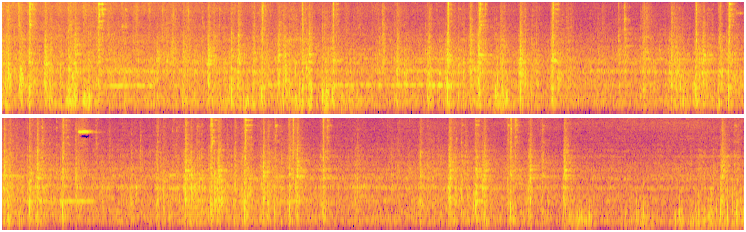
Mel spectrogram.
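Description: Passenger train coaches rolling past, their wheels clicking over rail joints and pointwork in an irregular clatter, with a thin squeal that comes and goes.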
